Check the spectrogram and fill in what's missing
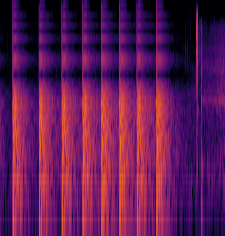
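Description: Ableton Operator's oscillator B, set to a looped noise sound for a synthesized snare, plays alone as eight crisp, evenly timed hits with a ringing, slightly metallic edge over a noisy body, followed by two small trailing clicks.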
